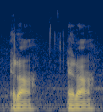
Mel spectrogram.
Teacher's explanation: traditionally that r sound is an alveolar tap, ra, ra, or very occasionally I think a trill, ra, ra.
